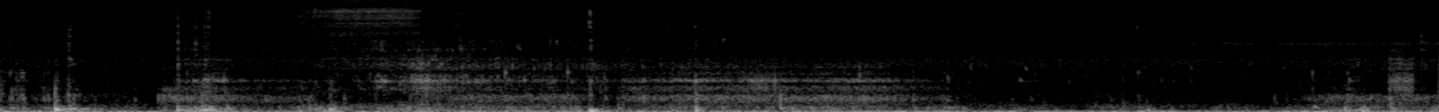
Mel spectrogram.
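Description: Underwater noise picked up by a diver's camera housing: irregular low knocks and thumps over a faint steady hum, with a short hiss about two and a half seconds in.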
